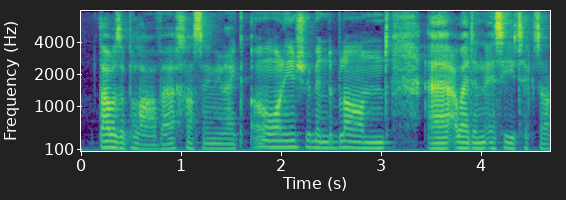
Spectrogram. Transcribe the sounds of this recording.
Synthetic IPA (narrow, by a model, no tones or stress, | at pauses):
ðəʔwɒzəpʰəlaːvəxɔsɪ̃ŋəlaɪko̰ʊwɔ̃nəjəʃəbɪ̃ntəblɔ̃nd̥ʔəa̰ɪwɛdɪ̃n̩ɪsitʰɪk̚tʰɒk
